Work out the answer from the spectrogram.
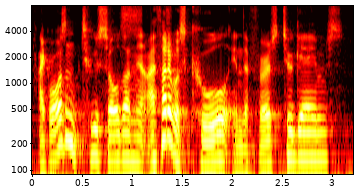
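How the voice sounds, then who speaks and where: A man with a Finnish accent chatting and joking over a game at home, his voice jumping up when excited. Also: mid-range voice, brisk. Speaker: game streamer. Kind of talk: casual game commentary. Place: home room.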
